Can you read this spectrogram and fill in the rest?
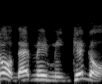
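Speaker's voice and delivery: put-on British accent. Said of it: "his accent, the way he said it".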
